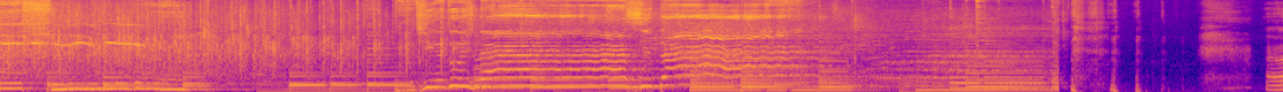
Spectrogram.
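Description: A male singer sings a slow Brazilian pop ballad over strummed acoustic guitar chords, from a live performance. The music stops abruptly near the end, leaving a few clicks.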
